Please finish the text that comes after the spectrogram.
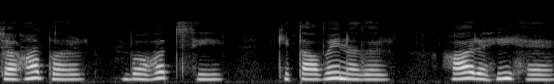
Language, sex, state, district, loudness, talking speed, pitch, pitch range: Hindi, female, Himachal Pradesh, Shimla, -17 LUFS, 95 wpm, 240 Hz, 230-265 Hz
